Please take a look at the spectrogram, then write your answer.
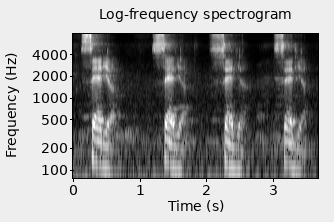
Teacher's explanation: Veja que a vogal final ali, né, ria, você tem a vogal, ocorre, né, o ditongo, e você tem a vogal no A e a semivogal no I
